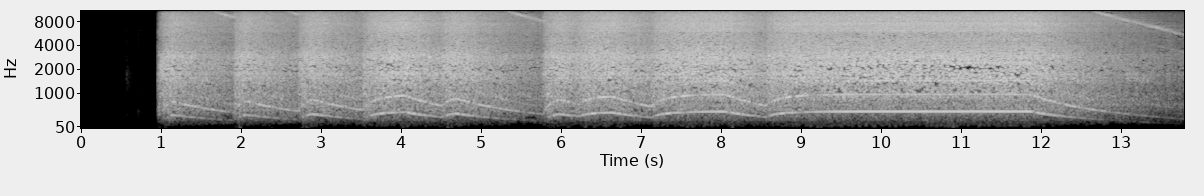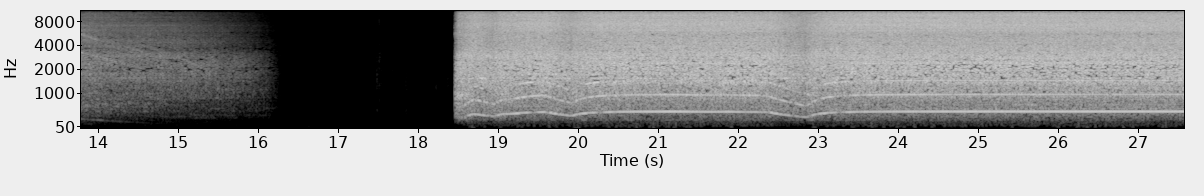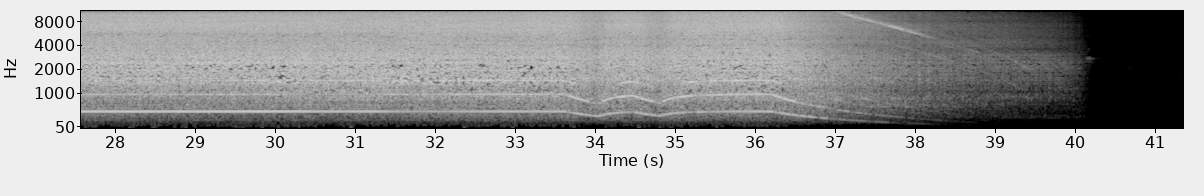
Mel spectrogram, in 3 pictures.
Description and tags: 20061025.circular.saw
noise of an electric Black&Decker circular saw cutting nothing (but the air) / ruido de una sierra circular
